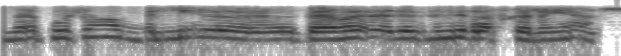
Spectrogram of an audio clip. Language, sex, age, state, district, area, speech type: Urdu, male, 30-45, Delhi, South Delhi, urban, conversation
